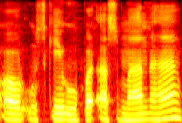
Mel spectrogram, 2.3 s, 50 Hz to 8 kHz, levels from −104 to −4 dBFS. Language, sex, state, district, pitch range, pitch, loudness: Hindi, male, Bihar, Patna, 140-150 Hz, 150 Hz, -17 LUFS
